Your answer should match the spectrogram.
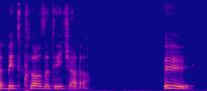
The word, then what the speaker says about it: Ö: The sound it makes is Ö. Ö. Start with an O and then try to make your lips a bit closer to each other. Ö.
